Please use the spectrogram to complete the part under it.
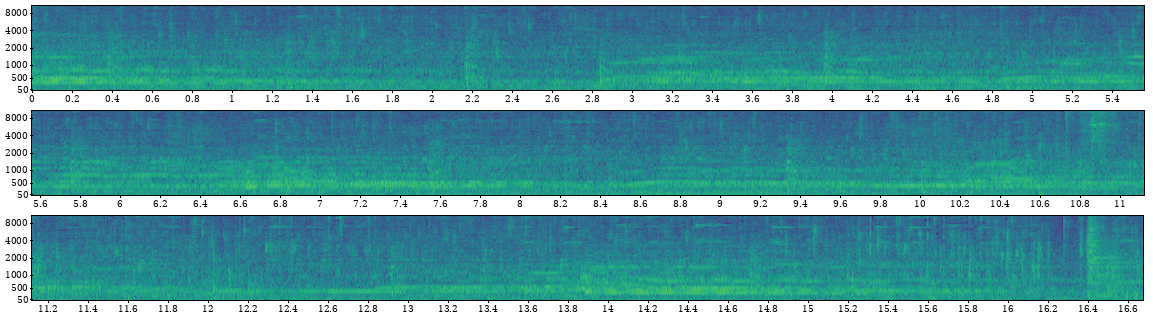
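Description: Liquid steadily draining and trickling from a grain bag during saison brewing, a continuous soft pouring and dribbling that runs throughout, fairly quiet with a faint background hum.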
